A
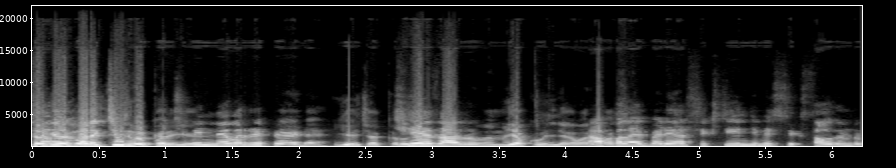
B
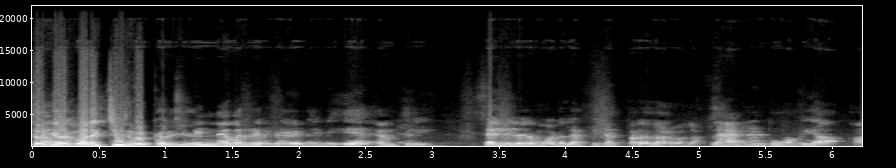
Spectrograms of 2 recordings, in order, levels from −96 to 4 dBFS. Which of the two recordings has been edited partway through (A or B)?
B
